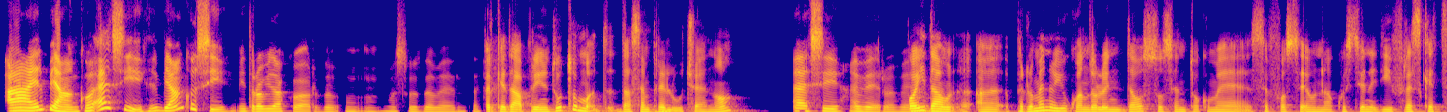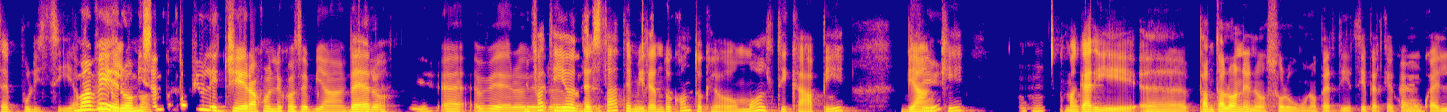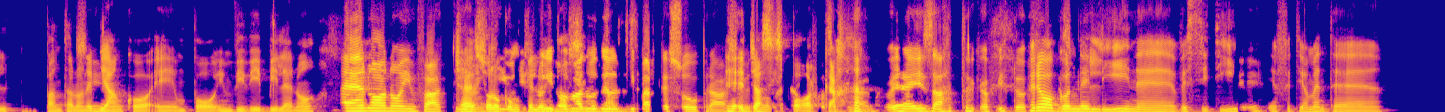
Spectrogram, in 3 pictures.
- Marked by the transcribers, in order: tapping; other background noise; unintelligible speech; unintelligible speech; "Okay" said as "ay"; other noise; "Cioè" said as "ceh"; chuckle; laughing while speaking: "esatto hai capito?"; "vestitini" said as "vestiti"
- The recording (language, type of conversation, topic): Italian, unstructured, Come descriveresti il tuo stile personale?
